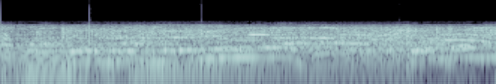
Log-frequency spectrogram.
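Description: Gospel choir singing live over instrumental accompaniment with steady low notes, with voices shouting out over the music.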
